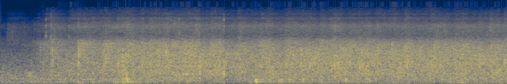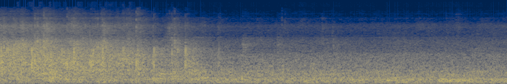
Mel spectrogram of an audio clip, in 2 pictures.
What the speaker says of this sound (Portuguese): Recebamos com aplausos o ilustre palestrante, auditor fiscal, Paulo Gil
